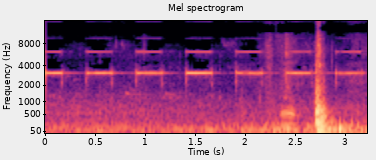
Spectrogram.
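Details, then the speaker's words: 2013 Audi A4, about 101,000 miles, front-end damage, no key; its anti-theft alarm triggered on opening the car, with repeating high-pitched electronic beeps about twice a second over outdoor background and a door thud. "didn't like me opening up that. That's your security alarm."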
